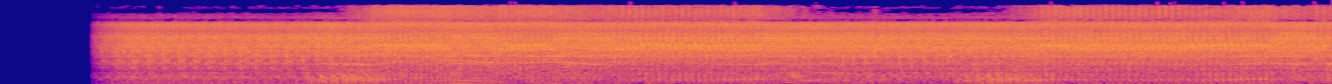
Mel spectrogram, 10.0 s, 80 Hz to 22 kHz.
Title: Stock KA w/ Apexi N1 dual tip *rod knock*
